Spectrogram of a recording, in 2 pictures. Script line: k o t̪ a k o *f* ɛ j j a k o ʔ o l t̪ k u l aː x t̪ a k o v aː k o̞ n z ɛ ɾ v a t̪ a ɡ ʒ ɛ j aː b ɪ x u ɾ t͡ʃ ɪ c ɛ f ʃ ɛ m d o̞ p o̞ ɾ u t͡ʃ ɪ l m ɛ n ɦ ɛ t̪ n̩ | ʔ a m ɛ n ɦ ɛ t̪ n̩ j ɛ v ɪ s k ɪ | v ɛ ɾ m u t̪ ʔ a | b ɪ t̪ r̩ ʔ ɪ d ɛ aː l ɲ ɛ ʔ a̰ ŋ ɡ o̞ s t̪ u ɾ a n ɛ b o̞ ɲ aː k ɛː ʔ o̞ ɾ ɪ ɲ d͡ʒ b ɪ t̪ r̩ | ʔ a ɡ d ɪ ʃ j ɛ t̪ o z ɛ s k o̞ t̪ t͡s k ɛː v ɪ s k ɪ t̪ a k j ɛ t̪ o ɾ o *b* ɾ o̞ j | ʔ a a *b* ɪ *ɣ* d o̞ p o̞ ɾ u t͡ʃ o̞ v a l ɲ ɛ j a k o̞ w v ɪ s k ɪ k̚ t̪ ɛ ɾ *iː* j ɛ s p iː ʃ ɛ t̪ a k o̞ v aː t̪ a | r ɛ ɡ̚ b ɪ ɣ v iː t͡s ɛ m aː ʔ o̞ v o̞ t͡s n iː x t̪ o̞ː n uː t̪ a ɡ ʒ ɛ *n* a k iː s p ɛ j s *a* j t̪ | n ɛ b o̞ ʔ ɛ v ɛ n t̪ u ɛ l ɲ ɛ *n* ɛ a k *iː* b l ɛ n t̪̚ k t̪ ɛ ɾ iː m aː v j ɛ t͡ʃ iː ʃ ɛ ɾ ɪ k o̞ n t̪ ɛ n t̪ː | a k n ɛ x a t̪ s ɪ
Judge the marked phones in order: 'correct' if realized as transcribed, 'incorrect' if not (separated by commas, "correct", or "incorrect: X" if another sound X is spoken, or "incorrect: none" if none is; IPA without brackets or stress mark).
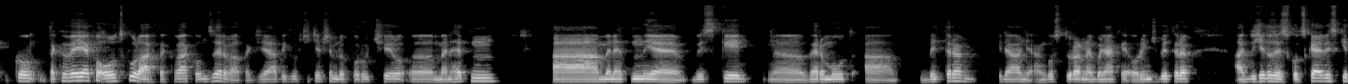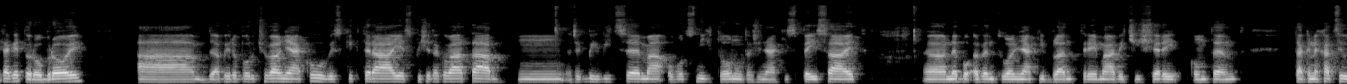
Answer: incorrect: v, correct, correct, correct, incorrect: aː, incorrect: ɲ, correct, incorrect: ɲ, correct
